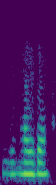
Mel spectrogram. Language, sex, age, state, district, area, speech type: Nepali, female, 18-30, West Bengal, Jalpaiguri, rural, conversation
